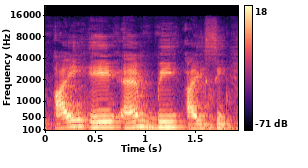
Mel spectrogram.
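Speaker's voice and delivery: slow, letter-by-letter spelling; measured classroom spelling, each letter separate. Shown as a demonstration. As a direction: spell it slowly for the class, one letter at a time. Teacher spells the term out.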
